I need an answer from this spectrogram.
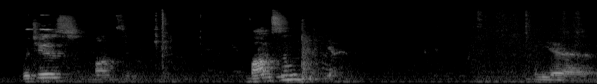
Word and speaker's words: Monson: Which is Monson. Monson. Yeah. Can you spell that for me?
